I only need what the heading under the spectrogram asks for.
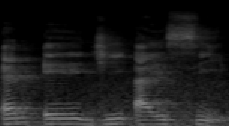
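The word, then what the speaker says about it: magick: different between magic and magic baba there's a very big difference between the words magic and magic even though the pronunciation looks or sounds the same the word magic which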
